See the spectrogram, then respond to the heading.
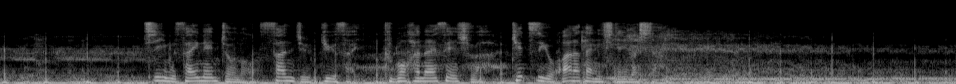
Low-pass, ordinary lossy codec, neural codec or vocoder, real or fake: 7.2 kHz; none; codec, 16 kHz, 4 kbps, FunCodec, trained on LibriTTS, 50 frames a second; fake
